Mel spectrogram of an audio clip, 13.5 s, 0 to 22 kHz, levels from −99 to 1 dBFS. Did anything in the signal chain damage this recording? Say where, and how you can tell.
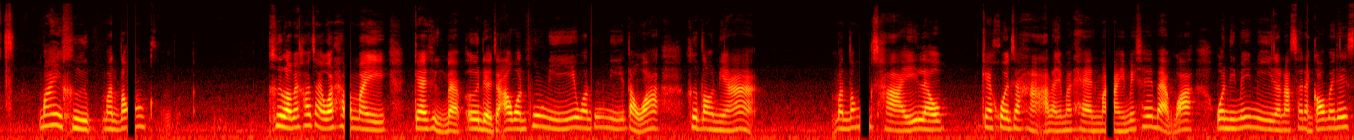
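Yes. At 1.28, 3.45, 8.61 and 11.06 s the speech cuts to silence for 83, 66, 100 and 86 ms, then resumes. This points to the wireless playback link, likely a Bluetooth stall: delayed packets let the headphone buffer run empty until resent data arrived.

At 5.92 and 13.08 s there is an abrupt jump in the speech and no gap. This is likely a dropped buffer (overrun) at the driver stage: samples were overwritten before being read, so about 70 ms vanished and the edges were joined.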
